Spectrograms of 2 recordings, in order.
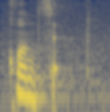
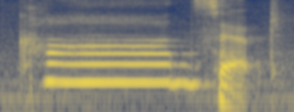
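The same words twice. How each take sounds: First: The first vowel is short and not stretched. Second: The first vowel is a long, open ah. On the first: The speaker calls it wrong. "not concept" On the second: The speaker calls it right. "you definitely want to exaggerate when you practice these"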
